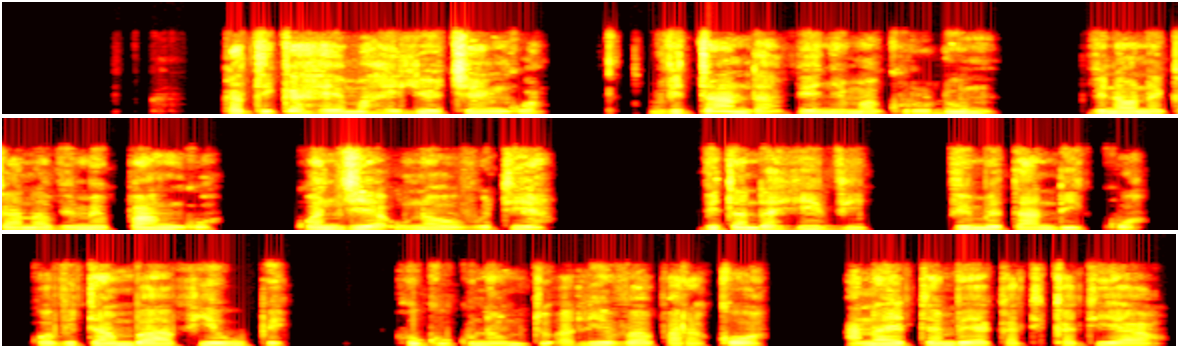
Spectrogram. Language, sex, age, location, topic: Swahili, male, 25-35, Nakuru, health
